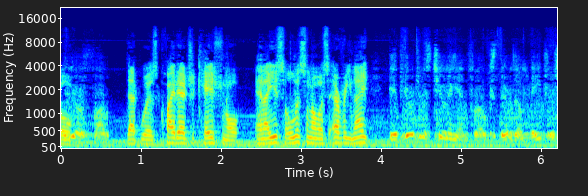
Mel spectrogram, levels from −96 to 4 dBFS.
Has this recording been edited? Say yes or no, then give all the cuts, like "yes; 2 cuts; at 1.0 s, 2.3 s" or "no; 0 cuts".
yes; 1 cut; at 5.3 s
